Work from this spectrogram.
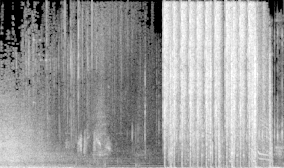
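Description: Rapid bursts of video game gunfire in Tom Clancy's Rainbow Six Siege crackle in quick succession after a quieter stretch of rumbling ambience, loud and sharp like a firefight.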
